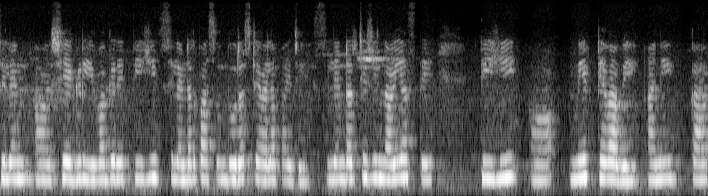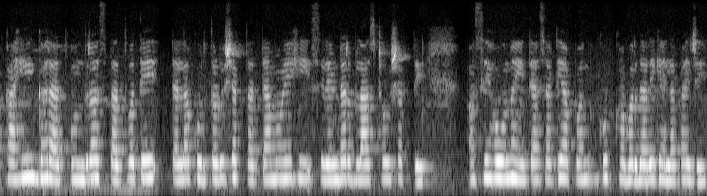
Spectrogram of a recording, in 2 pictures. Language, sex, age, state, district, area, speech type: Marathi, male, 18-30, Maharashtra, Buldhana, urban, spontaneous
